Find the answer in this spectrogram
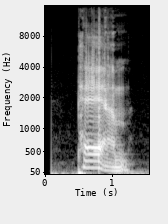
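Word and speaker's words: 폐암: Pam Pam in this word p means lungs and am means cancer and the vowel yeah weakens so it's pronounced like e.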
